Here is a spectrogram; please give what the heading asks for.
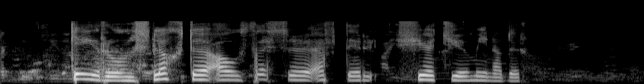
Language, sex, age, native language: Icelandic, male, 13, Icelandic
